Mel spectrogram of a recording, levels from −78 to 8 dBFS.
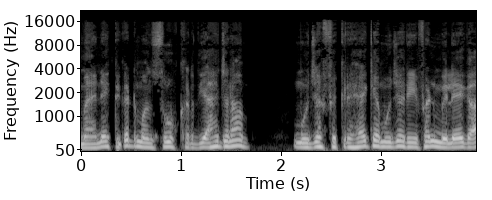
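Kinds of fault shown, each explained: Skip ahead: Around 0.35 to 0.37 s the speech jumps forward with no fill at all. Something like 0.7 s of audio was discarded, either lost in transit or dropped by the jitter buffer as it overflowed while newer audio was already queued. The sides of the cut are butted together almost directly, so the missing material simply vanishes. The result is an abrupt discontinuity rather than a silence, and the playback delay falls by roughly the same amount.
Jitter buffer speed-up: From about 0.45 s to 1.51 s the speech plays at 108% of normal rate with unchanged pitch. The buffer was holding more audio than its target depth, so the receiver trimmed short pitch-period-sized segments repeatedly to shed the excess, removing around a tenth of a second in total. It follows directly after the skip ahead, and this stretch sounds noticeably hurried, with syllables compressed while the voice's pitch stays where it was.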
